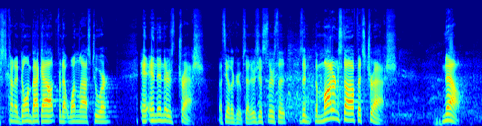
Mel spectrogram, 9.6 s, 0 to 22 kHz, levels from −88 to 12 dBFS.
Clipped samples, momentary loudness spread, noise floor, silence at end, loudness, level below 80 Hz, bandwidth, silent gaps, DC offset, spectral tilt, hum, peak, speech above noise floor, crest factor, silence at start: under 0.1%; 15 LU; -58 dBFS; 0.45 s; -21 LUFS; -76 dBFS; 16.5 kHz; none; under 0.1%; -4 dB/octave; none; 0 dBFS; 37 dB; 22 dB; 0 s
